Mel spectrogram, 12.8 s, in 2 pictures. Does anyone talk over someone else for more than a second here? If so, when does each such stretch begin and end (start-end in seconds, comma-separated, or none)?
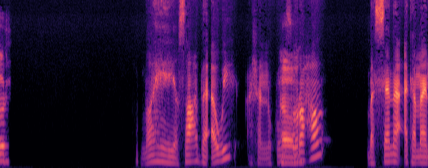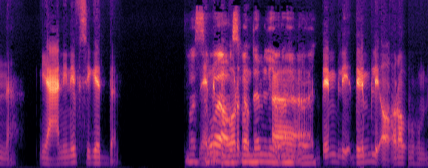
9.4-11.2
